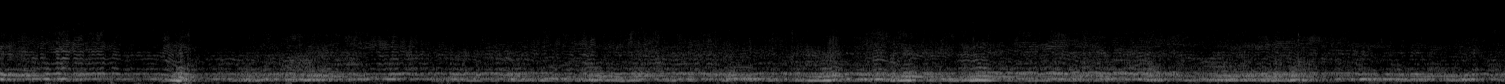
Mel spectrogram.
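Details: Backyard beehive in rural surroundings, many honey bees producing an unbroken droning buzz, individual bees briefly rising in pitch as they pass close, one short louder flick near the start against the even hum.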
